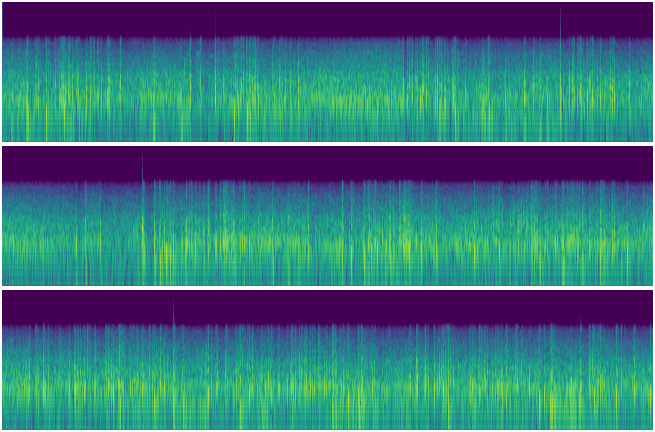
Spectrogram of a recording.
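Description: Fireworks finale: a dense, unbroken barrage of shell bursts and crackle, overlapping so closely that it never falls quiet. It eases slightly around ten seconds in, then a sharp bang near twelve seconds starts it building again. It is heard through a phone's microphone, which cuts off the highs.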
